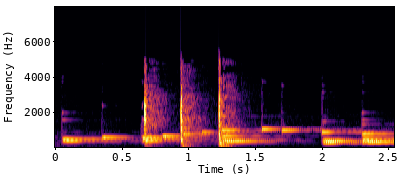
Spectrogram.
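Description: Three sharp knocks on a door in quick, even succession, over a soft sustained musical backdrop of gentle tones that continues after the knocking stops.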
